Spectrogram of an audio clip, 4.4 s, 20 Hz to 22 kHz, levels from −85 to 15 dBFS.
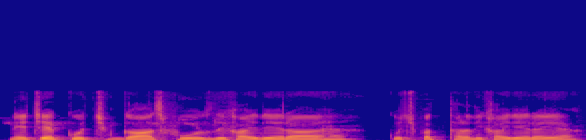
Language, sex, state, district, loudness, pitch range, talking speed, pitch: Hindi, male, Uttar Pradesh, Saharanpur, -19 LUFS, 130-155 Hz, 190 wpm, 140 Hz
